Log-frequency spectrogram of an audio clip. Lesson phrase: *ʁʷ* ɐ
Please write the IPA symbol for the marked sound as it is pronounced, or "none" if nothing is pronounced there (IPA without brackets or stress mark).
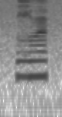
ʁʷ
